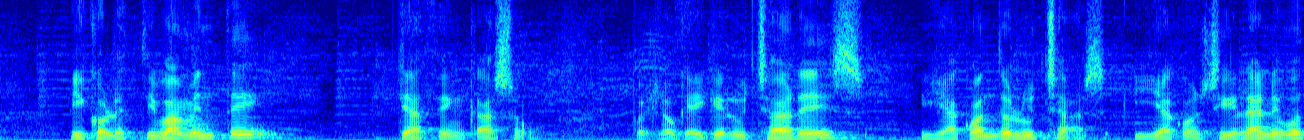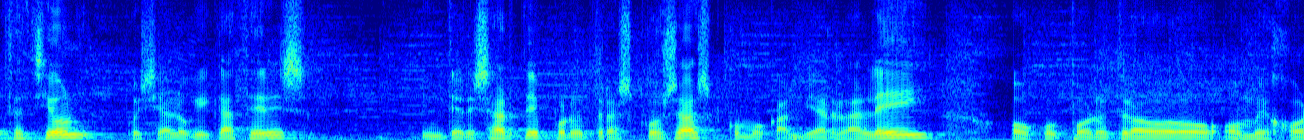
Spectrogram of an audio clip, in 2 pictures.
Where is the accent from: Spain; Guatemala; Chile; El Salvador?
Spain; Tauste, Aragon; No, yo soy de Tauste, perdona.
